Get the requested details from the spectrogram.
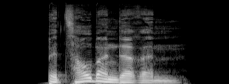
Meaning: strong dative masculine/neuter singular comparative degree of bezaubernd
- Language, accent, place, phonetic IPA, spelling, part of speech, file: German, Germany, Berlin, [bəˈt͡saʊ̯bɐndəʁəm], bezaubernderem, adjective, De-bezaubernderem.ogg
